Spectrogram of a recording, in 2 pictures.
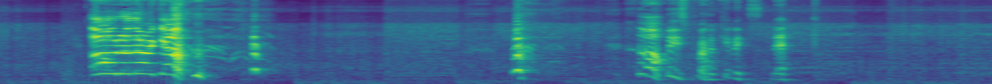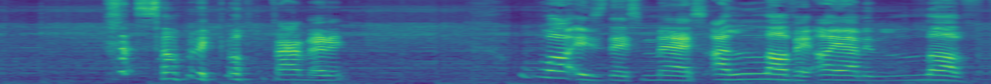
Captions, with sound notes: Oh, no, there we go! (laughing) Oh, he's broken his neck...! (while laughing) Somebody call the paramedic! What is this mess? I love it! I am in love!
